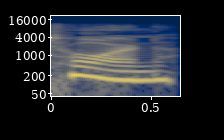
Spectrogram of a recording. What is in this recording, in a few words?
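"torn", US English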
